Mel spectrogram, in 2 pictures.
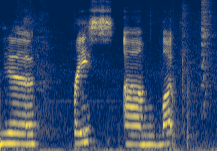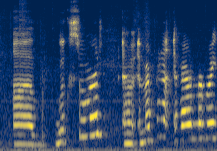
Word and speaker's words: Luxord: we're all pronouncing it luxord but apparently according to the kingdom hearts 3 translation team it's pronounced luke sword um but people just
